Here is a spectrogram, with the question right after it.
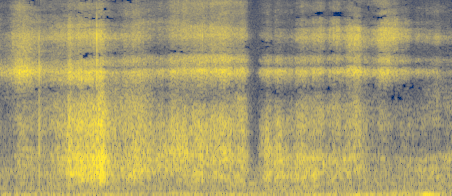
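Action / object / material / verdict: scrape / wooden paddle hair brush with wooden pins / wood / none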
